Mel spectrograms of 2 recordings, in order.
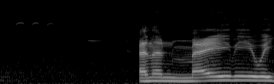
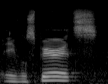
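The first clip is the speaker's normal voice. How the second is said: ordinary delivery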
